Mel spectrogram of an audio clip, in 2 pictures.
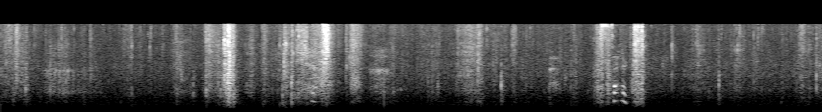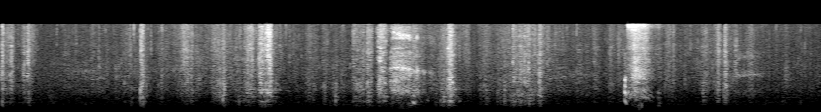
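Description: A Newfoundland dog ripping and rustling brown wrapping paper and hay as it tears open a parcel, in irregular bursts of tearing with quieter rustling between.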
